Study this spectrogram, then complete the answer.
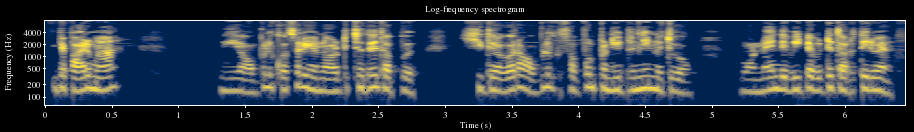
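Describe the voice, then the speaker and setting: A man voicing a husky, fast-talking bully son. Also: on the high side, steady tone, no room sound, lo-fi sound. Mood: angry. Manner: harsh, threatening. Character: arrogant, bullying middle-aged son. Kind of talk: cartoon voice acting.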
